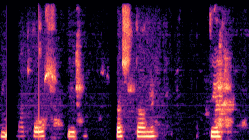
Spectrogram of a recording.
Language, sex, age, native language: Icelandic, female, 18-19, Icelandic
